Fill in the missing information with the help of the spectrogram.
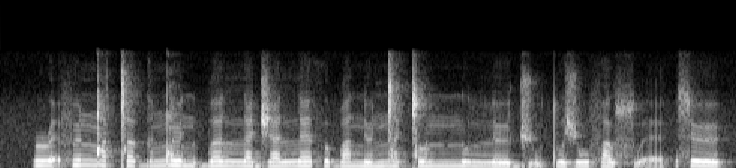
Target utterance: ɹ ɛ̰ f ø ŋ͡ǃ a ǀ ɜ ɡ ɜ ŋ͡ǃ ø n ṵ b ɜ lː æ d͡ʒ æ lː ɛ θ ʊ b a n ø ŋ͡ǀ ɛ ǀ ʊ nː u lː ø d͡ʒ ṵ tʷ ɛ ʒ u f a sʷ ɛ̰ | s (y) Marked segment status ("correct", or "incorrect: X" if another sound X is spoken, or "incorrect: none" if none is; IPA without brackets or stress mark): incorrect: ø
